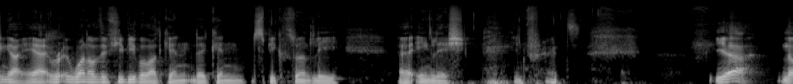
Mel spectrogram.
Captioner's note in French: rires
